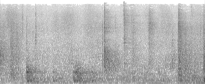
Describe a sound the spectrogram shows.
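Papers rustle and slide on a table.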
